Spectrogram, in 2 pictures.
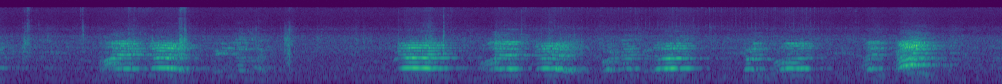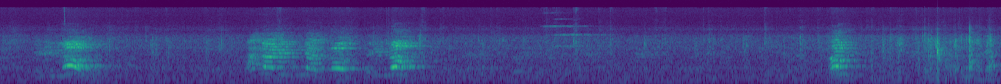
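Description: A man shouts loud drill commands outdoors.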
